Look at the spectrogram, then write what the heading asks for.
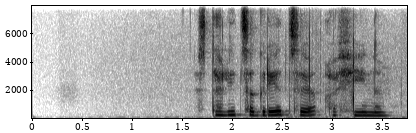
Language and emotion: Russian, neutral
